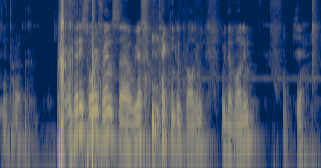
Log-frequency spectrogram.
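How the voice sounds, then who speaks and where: Loud background noise surrounds a man talking at a fairly slow pace. His loudness swings widely, while his pitch varies in an ordinary way. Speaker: interviewer. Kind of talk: live interview. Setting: live video stream with poor network. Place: studio.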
